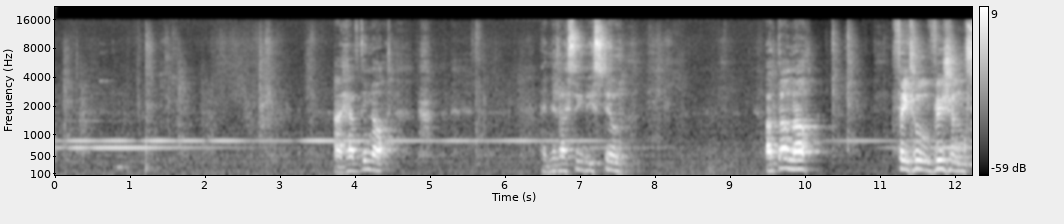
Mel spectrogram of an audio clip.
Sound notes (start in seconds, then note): 4.3 whining noise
